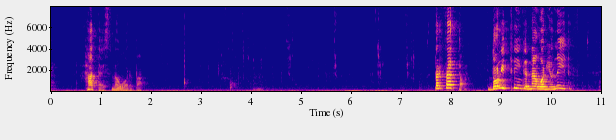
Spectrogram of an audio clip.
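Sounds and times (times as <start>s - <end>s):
steady low hum: 0.0s - 11.0s
person chewing food: 2.0s - 7.7s, 10.4s - 11.0s.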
